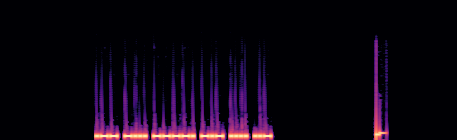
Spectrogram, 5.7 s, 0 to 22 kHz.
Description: Morse code, heard as a keyed tone, about 40 wpm, 700 Hz. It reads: WB9KHU
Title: USA Call Signs - 6 Characters - 4x Character Spacing - 40wpm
